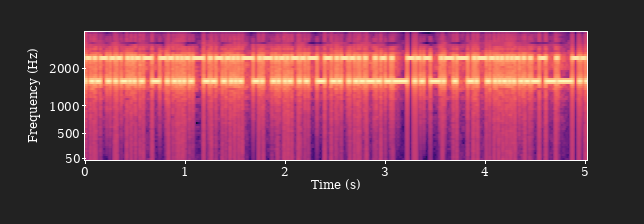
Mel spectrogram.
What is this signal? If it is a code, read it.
RTTY, about 45.45 baud. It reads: ALSO STARTED ON 2 METERS.
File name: fsk850 / teletype-RTTY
